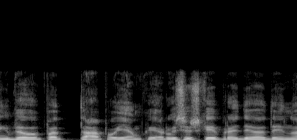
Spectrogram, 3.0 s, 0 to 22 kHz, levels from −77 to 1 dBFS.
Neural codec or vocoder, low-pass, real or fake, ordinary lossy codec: none; 10.8 kHz; real; Opus, 64 kbps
